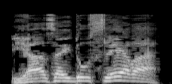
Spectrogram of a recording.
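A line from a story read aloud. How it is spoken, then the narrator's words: Muffled shout through helmet. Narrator (Russian): крикнул юноша, и голос его прозвучал глухо из-за шлема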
